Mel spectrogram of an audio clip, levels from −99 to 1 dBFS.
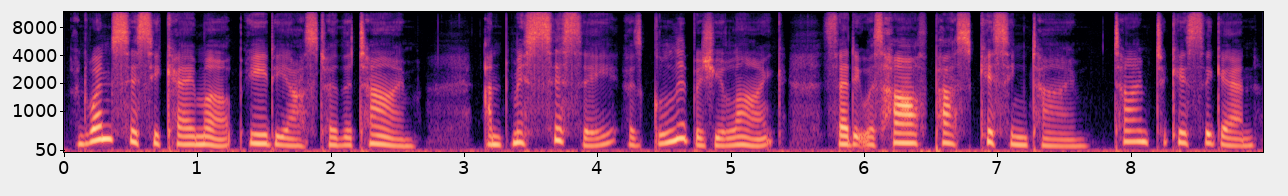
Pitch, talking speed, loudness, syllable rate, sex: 200 Hz, 195 wpm, -19 LUFS, 4.5 syllables/s, female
